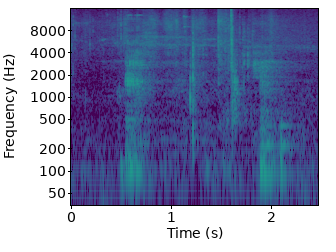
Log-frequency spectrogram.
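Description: A man's brief low throat sounds at a close microphone, one about half a second in and another at the end, with a few small clicks between them from papers being handled.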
